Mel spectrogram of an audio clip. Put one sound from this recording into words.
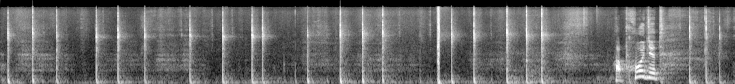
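Chalk taps and scrapes rapidly on a blackboard.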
